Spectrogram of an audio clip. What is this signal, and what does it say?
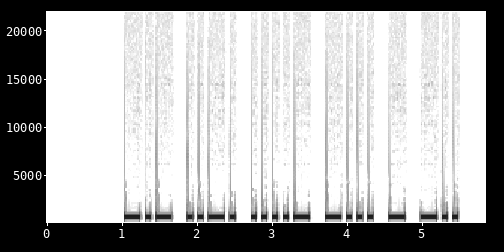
Morse code, heard as a keyed tone, about 17 wpm, 700 Hz. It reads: KF4BTD
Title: USA Call Signs - 3x Character Spacing - 17wpm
